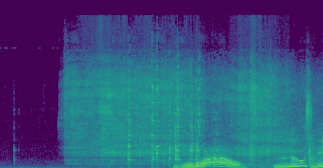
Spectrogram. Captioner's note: pork sputtering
